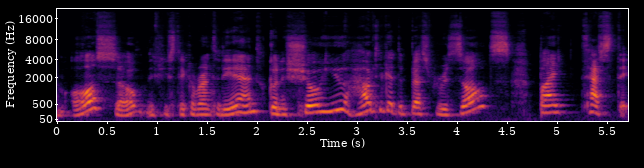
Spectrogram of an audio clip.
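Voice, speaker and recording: A woman talks at a moderate pace in a fairly high, animated voice. Her pitch swings very widely, and the background is quiet. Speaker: business growth coach. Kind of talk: tutorial. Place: home room.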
